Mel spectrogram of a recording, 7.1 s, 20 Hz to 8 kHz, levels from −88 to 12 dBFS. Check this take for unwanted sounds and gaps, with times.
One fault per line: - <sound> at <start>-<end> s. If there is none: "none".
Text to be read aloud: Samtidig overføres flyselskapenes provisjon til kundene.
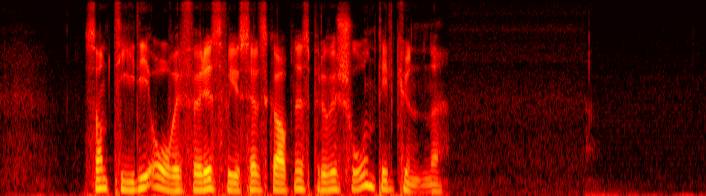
none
